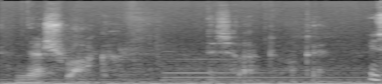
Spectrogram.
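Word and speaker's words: Nas'raq: Nezrak. It was pronounced Neshrak.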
